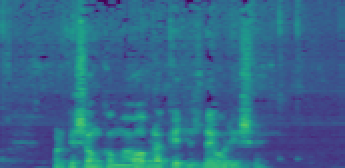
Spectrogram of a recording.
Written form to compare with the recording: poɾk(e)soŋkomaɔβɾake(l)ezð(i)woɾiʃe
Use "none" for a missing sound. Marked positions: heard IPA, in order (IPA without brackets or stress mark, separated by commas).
e, ʎ, e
